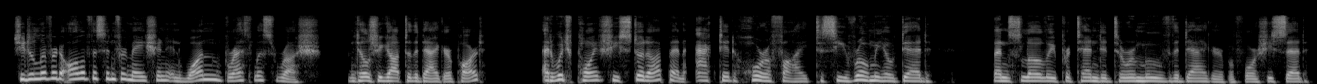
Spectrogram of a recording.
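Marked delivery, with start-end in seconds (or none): none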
